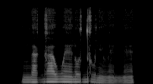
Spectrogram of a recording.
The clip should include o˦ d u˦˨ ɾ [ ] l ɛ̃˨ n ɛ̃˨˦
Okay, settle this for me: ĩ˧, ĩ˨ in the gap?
ĩ˨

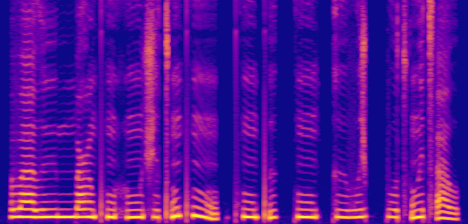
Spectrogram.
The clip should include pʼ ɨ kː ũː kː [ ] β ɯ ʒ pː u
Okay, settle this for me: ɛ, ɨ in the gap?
ɨ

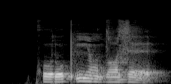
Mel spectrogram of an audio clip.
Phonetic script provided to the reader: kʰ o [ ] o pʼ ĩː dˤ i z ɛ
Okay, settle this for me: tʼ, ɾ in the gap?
ɾ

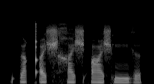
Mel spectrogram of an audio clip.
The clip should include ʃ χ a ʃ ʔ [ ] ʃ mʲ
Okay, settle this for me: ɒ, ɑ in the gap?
ɑ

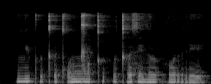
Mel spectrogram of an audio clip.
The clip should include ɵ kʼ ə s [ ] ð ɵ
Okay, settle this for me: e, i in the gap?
e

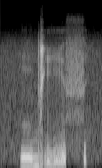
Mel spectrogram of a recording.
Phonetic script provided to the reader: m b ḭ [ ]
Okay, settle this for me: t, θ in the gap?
θ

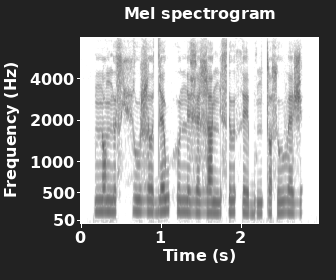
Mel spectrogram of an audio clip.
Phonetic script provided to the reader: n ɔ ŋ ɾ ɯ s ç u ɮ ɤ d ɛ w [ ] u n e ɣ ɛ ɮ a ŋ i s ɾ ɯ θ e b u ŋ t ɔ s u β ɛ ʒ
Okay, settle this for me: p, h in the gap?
h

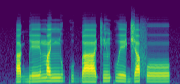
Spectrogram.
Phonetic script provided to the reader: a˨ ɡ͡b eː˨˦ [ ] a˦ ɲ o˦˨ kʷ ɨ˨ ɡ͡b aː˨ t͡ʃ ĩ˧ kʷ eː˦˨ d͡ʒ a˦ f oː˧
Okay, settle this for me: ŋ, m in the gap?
m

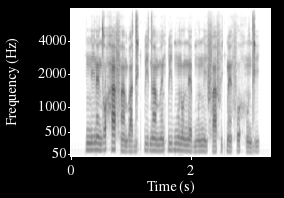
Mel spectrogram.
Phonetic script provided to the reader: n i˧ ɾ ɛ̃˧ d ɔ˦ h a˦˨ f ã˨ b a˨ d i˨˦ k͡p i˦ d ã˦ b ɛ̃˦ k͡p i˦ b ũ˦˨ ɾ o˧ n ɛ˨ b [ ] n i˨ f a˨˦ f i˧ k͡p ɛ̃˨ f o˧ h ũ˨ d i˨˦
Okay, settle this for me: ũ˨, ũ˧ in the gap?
ũ˧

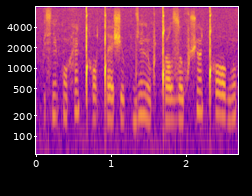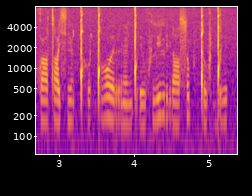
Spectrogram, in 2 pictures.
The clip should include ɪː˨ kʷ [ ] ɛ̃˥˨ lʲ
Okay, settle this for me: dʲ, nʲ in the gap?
dʲ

